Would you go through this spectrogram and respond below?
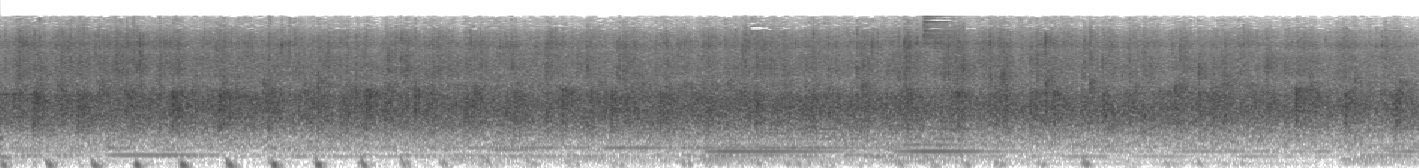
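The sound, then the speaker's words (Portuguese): A church audience claps together in sustained, dense applause for people who stood after praying to declare faith in Jesus, staying loud and steady for the whole stretch, with a faint low hum of music or voices underneath. “Uma salva de palmas para essas pessoas que fizeram essa oração.”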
